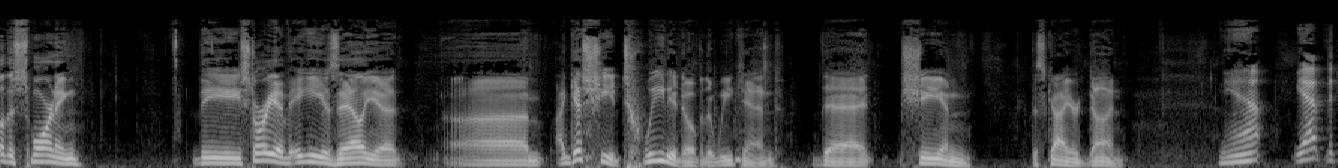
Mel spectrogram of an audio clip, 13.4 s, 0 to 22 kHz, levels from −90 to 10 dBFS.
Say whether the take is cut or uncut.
uncut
